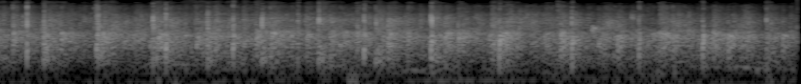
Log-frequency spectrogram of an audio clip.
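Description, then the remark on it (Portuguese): Steady audience applause for Sá Dias, a dense crackle of many hands clapping at once, sustained at an even moderate level for several seconds with no voices standing out. “Portanto, uma salva de palmas para o Sá Dias.”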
